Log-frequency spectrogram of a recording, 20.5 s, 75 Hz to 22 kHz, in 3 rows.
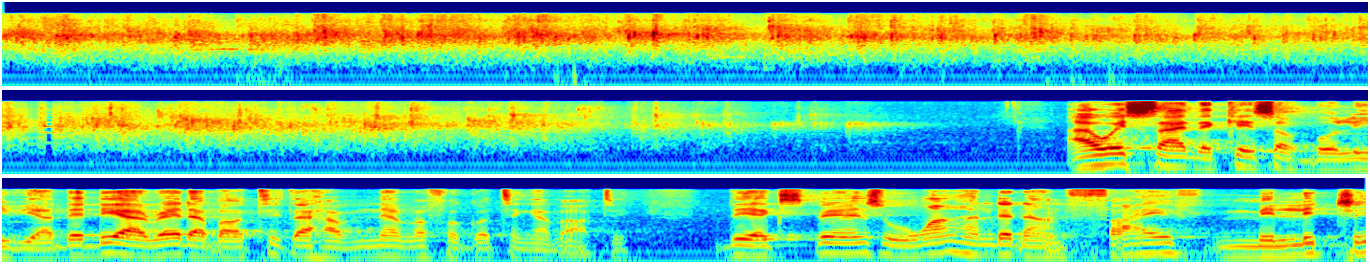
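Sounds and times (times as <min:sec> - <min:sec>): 
large audience clapping: 0:00.0 - 0:11.5
speech: 0:12.2 - 0:20.4.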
